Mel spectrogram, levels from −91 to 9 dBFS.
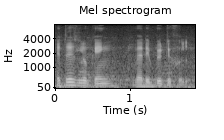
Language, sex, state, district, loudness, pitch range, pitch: English, male, Arunachal Pradesh, Lower Dibang Valley, -17 LUFS, 105-120 Hz, 115 Hz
